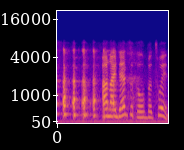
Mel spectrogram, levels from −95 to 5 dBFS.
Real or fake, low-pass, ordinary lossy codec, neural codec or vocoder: real; 7.2 kHz; Opus, 16 kbps; none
